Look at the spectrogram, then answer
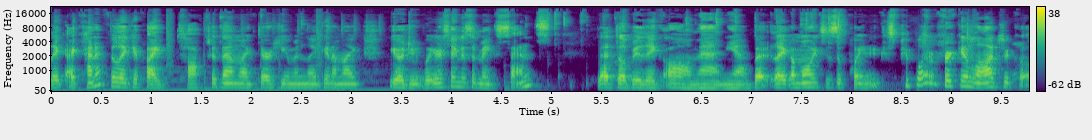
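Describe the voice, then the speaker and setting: A woman talks with a New Jersey accent. Her pace is very fast. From New Jersey, US. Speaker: reality TV personality. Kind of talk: casual chat. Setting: livestream. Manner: animated.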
